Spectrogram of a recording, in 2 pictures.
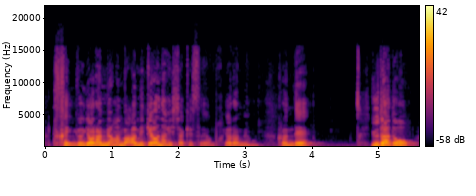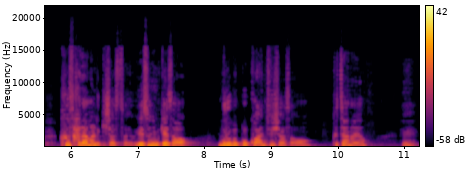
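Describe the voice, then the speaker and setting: A woman's voice: mid-range voice, mellow. A woman preaching a sermon, asking the listeners questions and acting out the disciples' words.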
